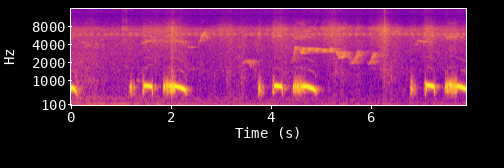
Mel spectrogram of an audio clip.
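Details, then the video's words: Spotted dove in full, vigorous song, recorded as a training track for other doves: three cooing phrases, each a short note, a second short note, then a longer drawn coo with a falling end. A faint steady hum sits underneath. "SUARA DERKUKU GACOR SUARA MERDU BERSIH MEWAH MASTERAN TEKUKUR"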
